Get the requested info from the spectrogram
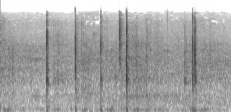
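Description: Basketballs bouncing on a hardwood court in a large, nearly empty arena: about six sharp, unevenly spaced thuds in two seconds, from several balls being dribbled and shot at once.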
